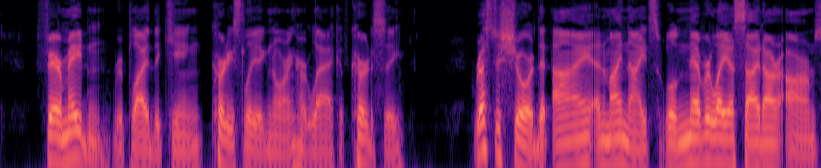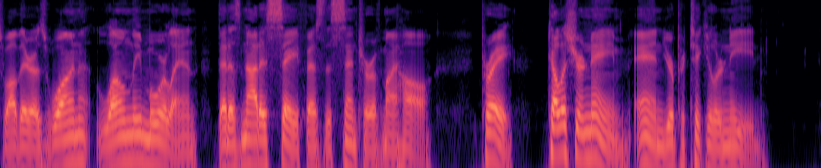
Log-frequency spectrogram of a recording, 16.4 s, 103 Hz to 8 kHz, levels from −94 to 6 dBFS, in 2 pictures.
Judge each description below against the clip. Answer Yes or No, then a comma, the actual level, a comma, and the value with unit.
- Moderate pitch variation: Yes, average, 4.6 semitones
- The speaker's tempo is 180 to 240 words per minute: Yes, average, 185 wpm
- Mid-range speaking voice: No, very low, 95 Hz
